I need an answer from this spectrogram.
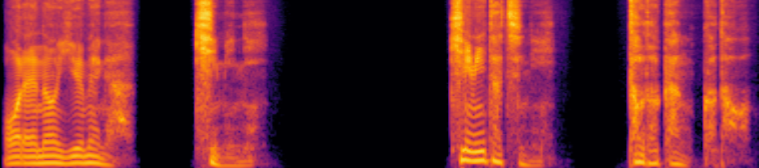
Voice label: Vox, jp; Siegfried; kings raid

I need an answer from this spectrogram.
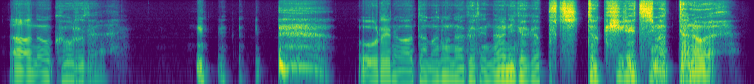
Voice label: Vox Skill jp; Ezekiel; kingsraid

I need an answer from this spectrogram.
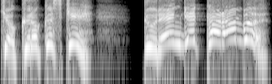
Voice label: Vox Skill, jp; Seria; kings raid

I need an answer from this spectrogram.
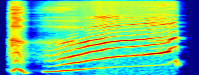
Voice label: Casting, jp; kingsraid

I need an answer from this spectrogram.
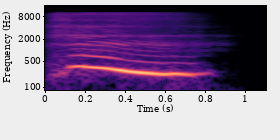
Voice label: Vox Thinking, en; kingsraid; voices heroes

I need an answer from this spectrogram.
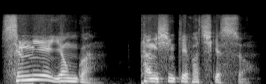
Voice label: Vox, kr; heroes; Fluss; kingsraid

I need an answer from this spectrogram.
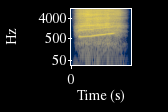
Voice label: Vox Happy, jp; Cassandra; kingsraid

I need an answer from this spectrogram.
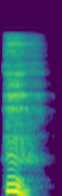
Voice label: Vox think, jp; Kasel; kings raid

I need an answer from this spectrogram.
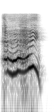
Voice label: Attack, jp; Laudia; kingsraid

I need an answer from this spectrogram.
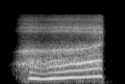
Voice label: Casting, jp; Lewsia; Kingsraid

